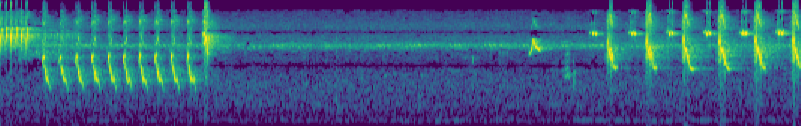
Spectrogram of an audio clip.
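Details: Loud, clear flycatcher song from a champion bird used for tutoring: a fast run of about twelve descending chirps, a quieter pause with a steady high hum, then another rapid series of sharp notes.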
